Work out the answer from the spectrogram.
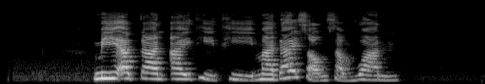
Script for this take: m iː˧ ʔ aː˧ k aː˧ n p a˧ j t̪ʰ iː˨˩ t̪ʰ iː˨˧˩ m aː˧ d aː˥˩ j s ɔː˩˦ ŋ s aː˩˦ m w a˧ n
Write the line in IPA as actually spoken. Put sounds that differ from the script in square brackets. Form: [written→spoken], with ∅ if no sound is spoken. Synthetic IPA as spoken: m iː˧ ʔ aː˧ k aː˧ n [p→ʔ] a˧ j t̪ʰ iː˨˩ t̪ʰ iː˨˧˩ m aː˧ d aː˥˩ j s ɔː˩˦ ŋ s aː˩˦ m w a˧ n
